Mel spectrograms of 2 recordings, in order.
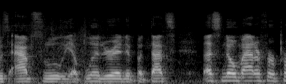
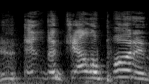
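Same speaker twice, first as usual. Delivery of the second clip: squeaky put-on voice, very high; 12 semitones higher, 4 dB louder than usual. Joking during game commentary, doing a Bill Cosby impression. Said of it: "I'm never gonna do a Bill Cosby impression again".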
